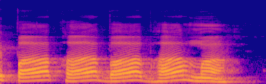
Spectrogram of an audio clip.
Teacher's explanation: जब प वर्ग को आप उच्चारित करेंगे प, फ, ब, भ, म, तो आपको स्वतः ही महसूस होगा कि जो हमारे दोनों ओठ हैं वो आपस में स्पर्श हो रहे हैं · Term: ओष्ठ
